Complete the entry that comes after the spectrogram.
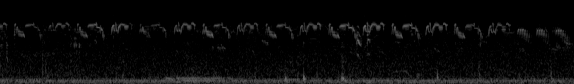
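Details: Juvenile common waxbills, an introduced escaped cage bird, at the old railway bridge wetland in Pingtung, Taiwan: a busy stream of short, high, thin chirps and downslurred notes, closely repeated and overlapping, over a low steady hum.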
